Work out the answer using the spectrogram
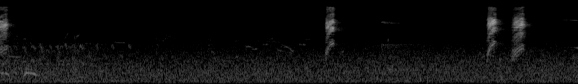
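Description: Four thin, very high, sharp call notes spaced unevenly, two close together near the end, over a quiet hiss.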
